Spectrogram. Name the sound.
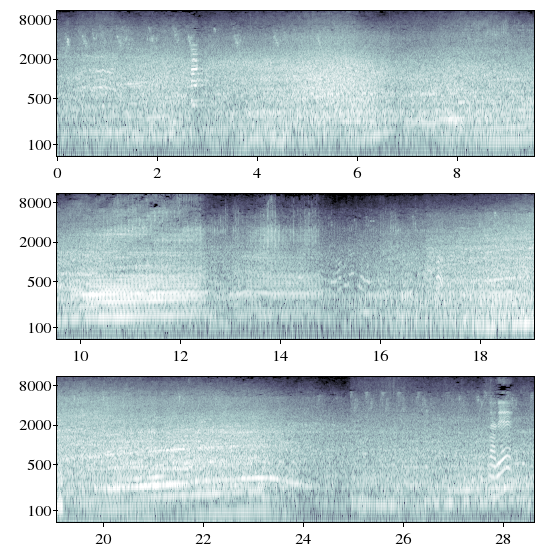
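car driving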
